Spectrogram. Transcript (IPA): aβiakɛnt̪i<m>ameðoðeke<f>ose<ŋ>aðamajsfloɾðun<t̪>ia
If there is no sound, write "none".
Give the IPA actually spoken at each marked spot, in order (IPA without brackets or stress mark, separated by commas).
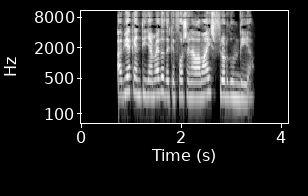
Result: ɲ, f, n, d̪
